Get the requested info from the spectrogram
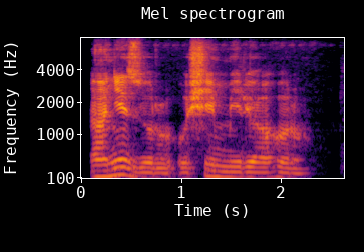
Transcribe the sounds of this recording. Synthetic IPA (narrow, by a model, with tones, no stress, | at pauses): a˨ɲɪ˦zʊ˨ɾʊ˨ʔo˨ʃi˦m̩˦mi˦ɾi˦ɔ˦ɦʊ˦ɾʊ˦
